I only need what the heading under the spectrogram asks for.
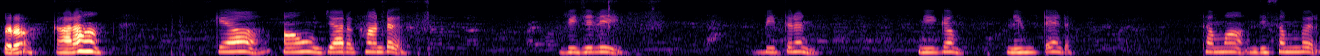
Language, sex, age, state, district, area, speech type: Dogri, female, 30-45, Jammu and Kashmir, Kathua, rural, read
